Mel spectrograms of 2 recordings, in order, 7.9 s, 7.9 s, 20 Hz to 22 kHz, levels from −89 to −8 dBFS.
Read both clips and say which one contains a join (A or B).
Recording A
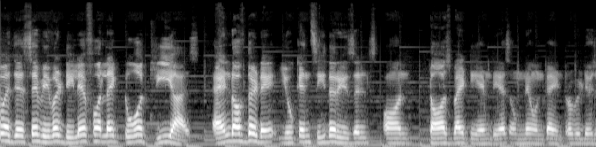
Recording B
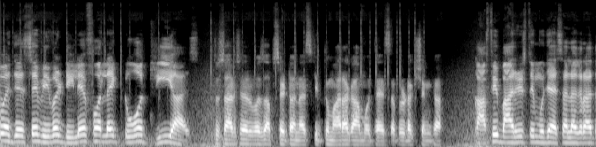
B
